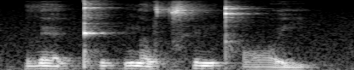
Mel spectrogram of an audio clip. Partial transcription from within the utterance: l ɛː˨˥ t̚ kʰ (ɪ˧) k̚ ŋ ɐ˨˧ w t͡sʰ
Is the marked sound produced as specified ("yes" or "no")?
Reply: no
